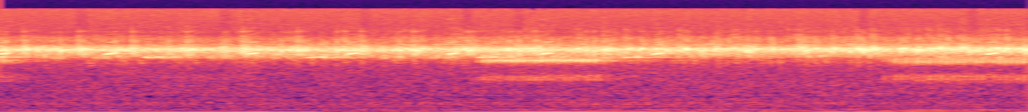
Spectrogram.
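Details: Nighttime tree frog chorus in North Carolina backwoods, a steady shrill high drone with two longer tonal calls breaking through partway in, one near the middle and another at the end, over a faint low rumble.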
